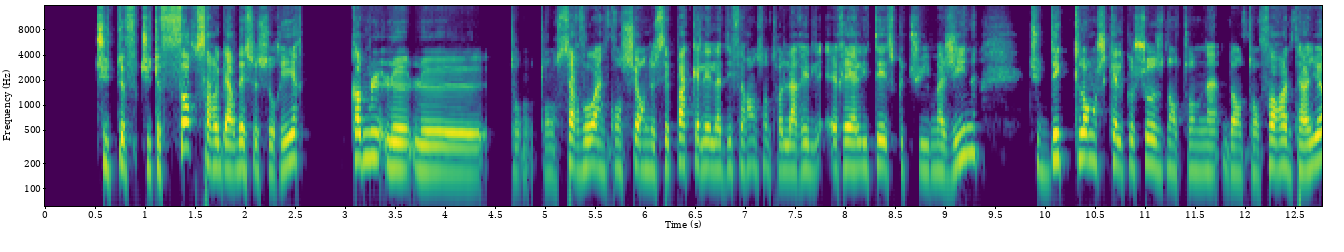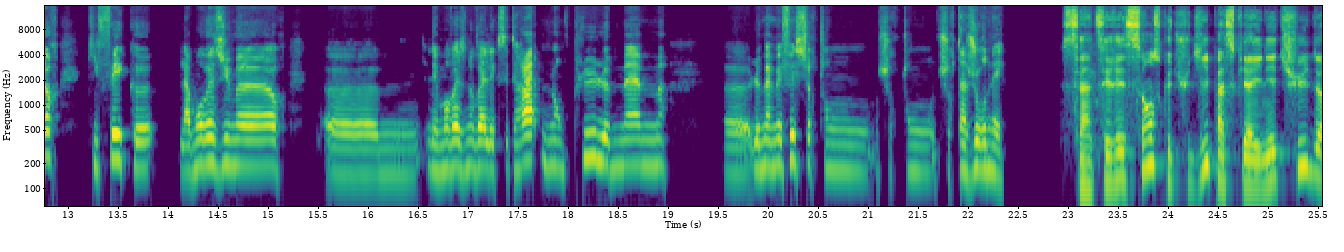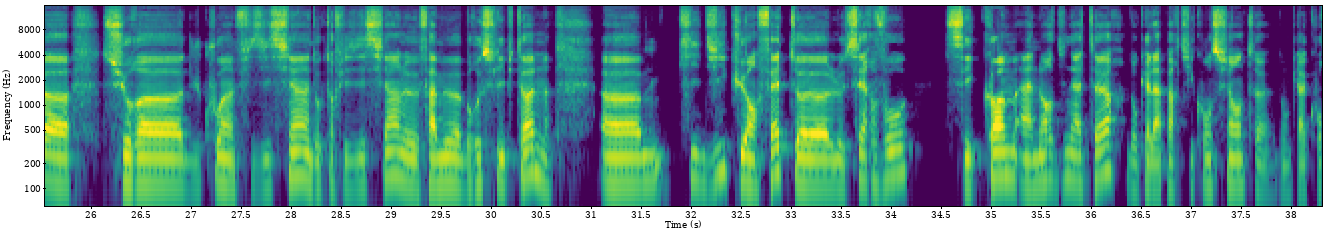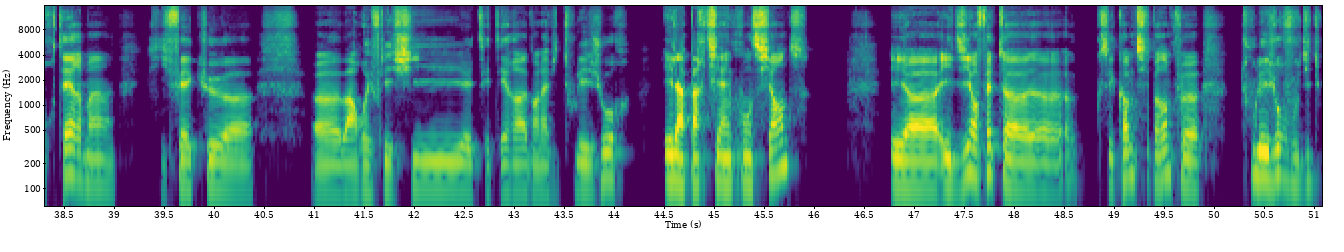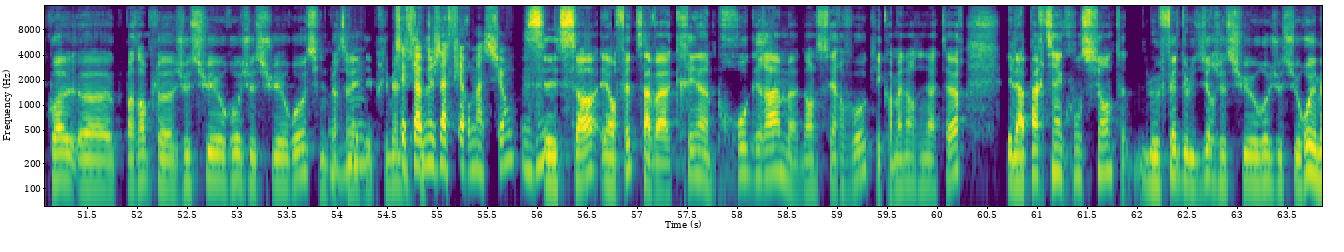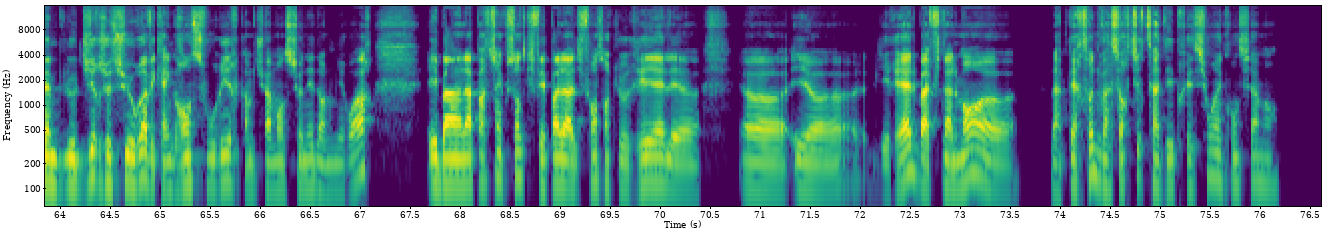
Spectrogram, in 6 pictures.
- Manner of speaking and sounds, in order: stressed: "forces"
- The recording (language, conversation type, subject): French, podcast, Comment distinguer un vrai sourire d’un sourire forcé ?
